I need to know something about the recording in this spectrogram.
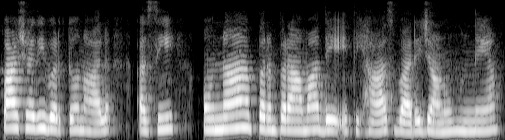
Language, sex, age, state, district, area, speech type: Punjabi, female, 18-30, Punjab, Patiala, rural, spontaneous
